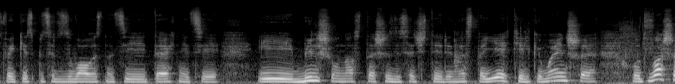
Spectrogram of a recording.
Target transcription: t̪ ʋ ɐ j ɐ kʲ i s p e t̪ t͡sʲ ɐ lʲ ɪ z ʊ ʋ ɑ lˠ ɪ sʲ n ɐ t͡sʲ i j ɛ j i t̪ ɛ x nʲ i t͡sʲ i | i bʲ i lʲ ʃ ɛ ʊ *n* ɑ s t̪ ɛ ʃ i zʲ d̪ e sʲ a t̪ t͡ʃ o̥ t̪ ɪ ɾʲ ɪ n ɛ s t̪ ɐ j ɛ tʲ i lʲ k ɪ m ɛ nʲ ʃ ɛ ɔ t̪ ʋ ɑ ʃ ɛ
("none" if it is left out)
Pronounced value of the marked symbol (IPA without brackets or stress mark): n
